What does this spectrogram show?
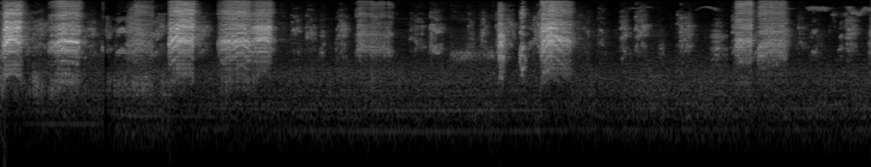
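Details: Monk parakeets chattering noisily: loud grating screeches in irregular bursts mixed with quieter squeaks and chirps from several birds.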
